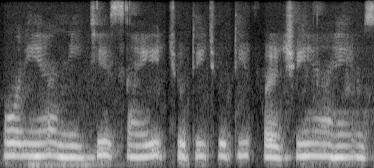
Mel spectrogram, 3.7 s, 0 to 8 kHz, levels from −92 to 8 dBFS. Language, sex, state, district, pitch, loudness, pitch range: Hindi, female, Chhattisgarh, Rajnandgaon, 220 Hz, -15 LUFS, 205-225 Hz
